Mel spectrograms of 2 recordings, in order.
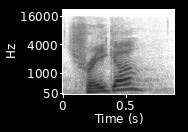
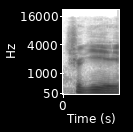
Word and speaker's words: Tregear: IGA Liquor Trigger, so that's T-R-E, Trigger, Trigger, maybe. So head into IGA Liquor Trigger. It's spelled T-R-E-G-E-A-R. You boys know it, how to say that? – No, sorry.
